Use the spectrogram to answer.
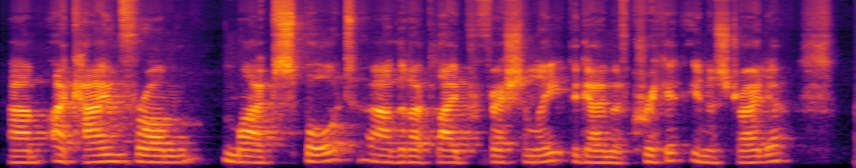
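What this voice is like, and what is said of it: Australian accent. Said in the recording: “as most people can tell from my accent, I'm actually an Aussie”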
